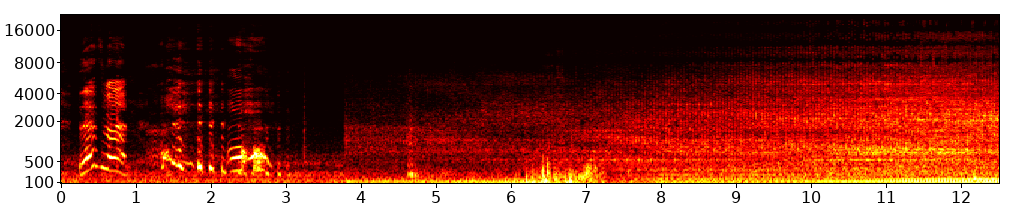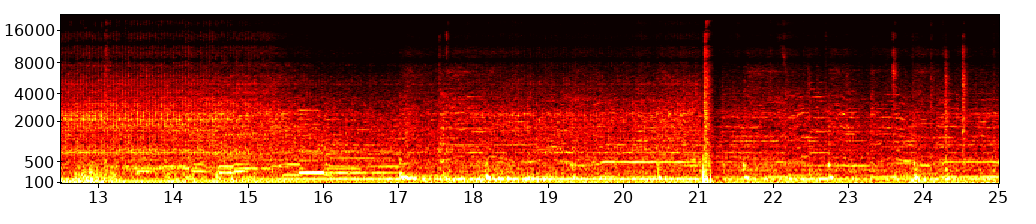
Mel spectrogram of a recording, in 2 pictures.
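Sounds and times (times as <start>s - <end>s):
engine running steadily: 3.8s - 25.0s
background music: 13.4s - 25.0s.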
